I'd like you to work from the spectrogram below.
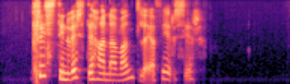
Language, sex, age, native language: Icelandic, female, 20-29, Icelandic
